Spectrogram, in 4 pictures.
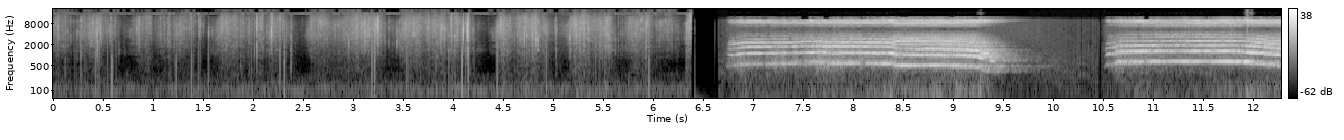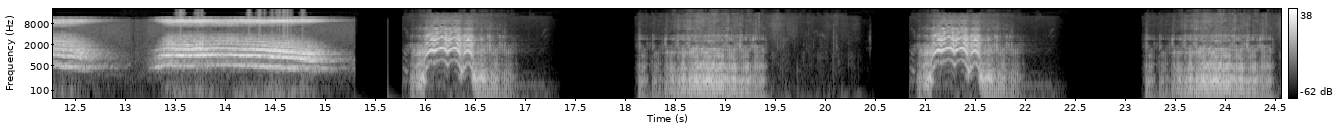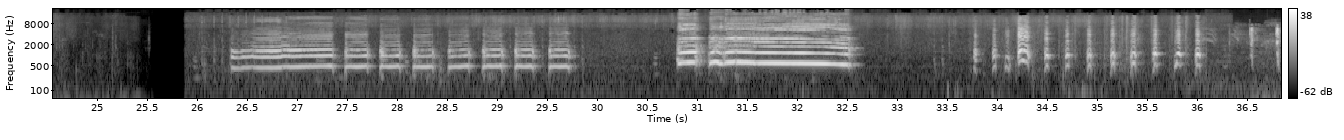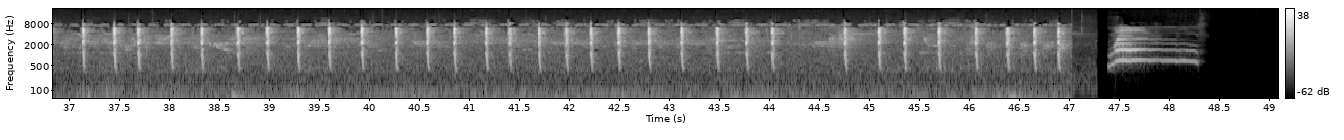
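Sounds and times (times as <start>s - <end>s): chickens calling: 26.0s - 30.0s, 30.6s - 32.7s, 33.6s - 47.1s
chickens clucking: 26.0s - 30.0s, 33.6s - 47.1s
rooster crowing: 30.8s - 32.7s.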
